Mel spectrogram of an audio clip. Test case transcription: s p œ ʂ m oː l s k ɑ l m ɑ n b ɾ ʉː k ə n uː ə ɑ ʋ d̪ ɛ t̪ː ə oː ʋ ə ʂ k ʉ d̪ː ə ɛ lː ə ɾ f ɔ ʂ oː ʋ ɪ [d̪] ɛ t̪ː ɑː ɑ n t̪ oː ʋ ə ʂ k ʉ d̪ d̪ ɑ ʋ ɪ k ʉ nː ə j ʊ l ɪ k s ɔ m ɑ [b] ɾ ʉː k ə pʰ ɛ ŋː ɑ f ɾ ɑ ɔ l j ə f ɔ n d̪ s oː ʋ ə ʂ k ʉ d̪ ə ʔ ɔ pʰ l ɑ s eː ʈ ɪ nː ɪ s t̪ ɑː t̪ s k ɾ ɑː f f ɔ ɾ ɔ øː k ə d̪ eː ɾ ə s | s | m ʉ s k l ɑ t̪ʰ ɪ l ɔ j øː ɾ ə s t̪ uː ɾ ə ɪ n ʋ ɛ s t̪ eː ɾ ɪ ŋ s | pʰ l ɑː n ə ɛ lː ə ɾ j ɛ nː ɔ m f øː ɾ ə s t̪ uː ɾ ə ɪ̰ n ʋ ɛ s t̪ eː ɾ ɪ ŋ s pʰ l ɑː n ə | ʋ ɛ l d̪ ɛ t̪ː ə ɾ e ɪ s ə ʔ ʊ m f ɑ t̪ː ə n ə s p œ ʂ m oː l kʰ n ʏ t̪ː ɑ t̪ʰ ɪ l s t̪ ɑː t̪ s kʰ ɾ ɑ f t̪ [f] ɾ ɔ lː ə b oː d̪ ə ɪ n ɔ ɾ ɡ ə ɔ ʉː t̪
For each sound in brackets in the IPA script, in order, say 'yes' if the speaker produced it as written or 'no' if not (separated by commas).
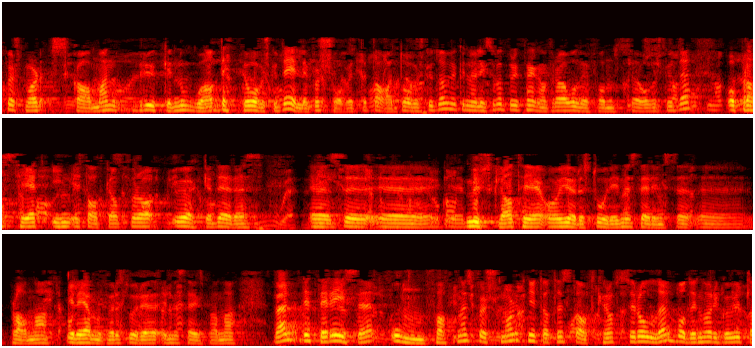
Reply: no, yes, no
